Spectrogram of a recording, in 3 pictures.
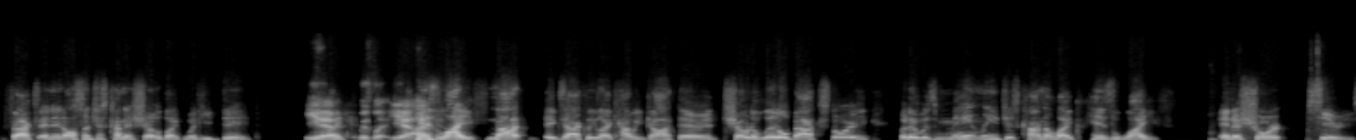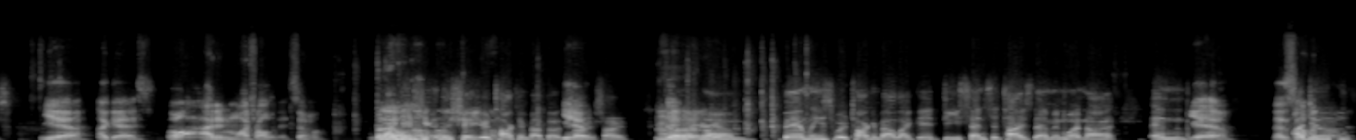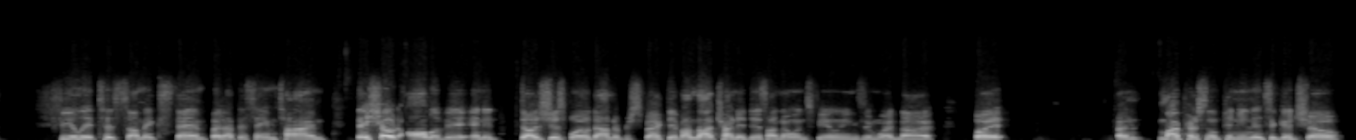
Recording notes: hop on Zoom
